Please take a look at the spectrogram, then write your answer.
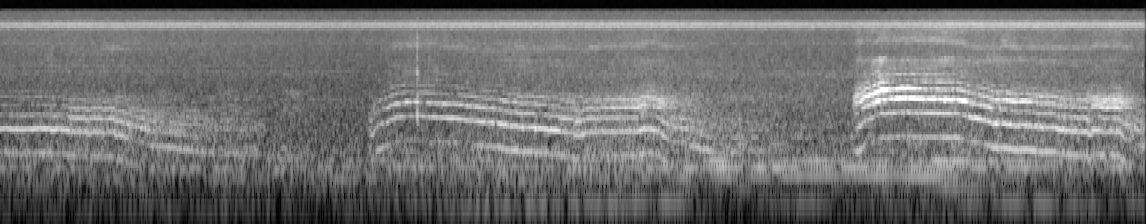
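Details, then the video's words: Domestic cat, an orange tom among them, calling during mating attempts; drawn-out wavering yowls with rich harmonics, one falling wail, then a second rising and falling, and a louder third near the end. "Kucing Kawin, Kucing Orange Nyoba Kawen Lagi Nih"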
